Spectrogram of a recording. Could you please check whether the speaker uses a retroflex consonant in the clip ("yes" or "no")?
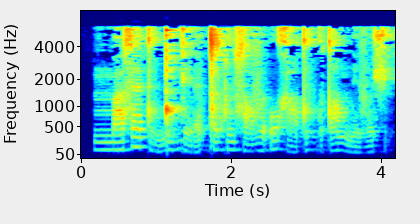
no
